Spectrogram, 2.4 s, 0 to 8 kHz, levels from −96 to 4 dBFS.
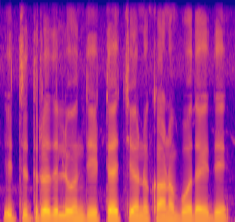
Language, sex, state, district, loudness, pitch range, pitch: Kannada, male, Karnataka, Koppal, -16 LUFS, 135-150 Hz, 145 Hz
